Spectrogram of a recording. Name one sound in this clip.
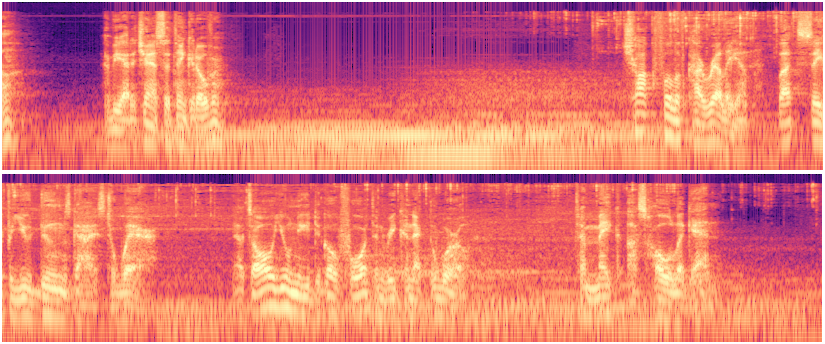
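A man speaks calmly in a deep voice, close by.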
